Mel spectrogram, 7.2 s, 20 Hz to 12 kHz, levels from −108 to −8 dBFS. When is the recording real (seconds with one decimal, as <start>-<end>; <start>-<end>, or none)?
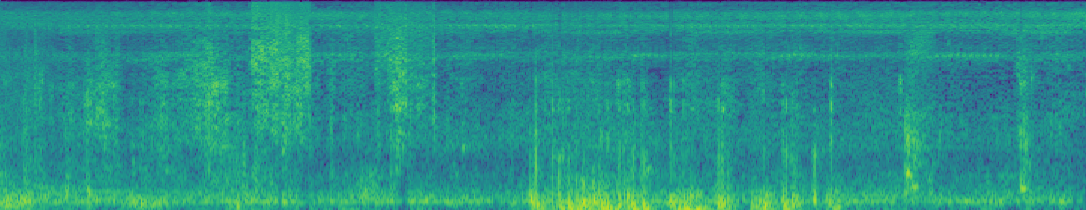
5.7-6.6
